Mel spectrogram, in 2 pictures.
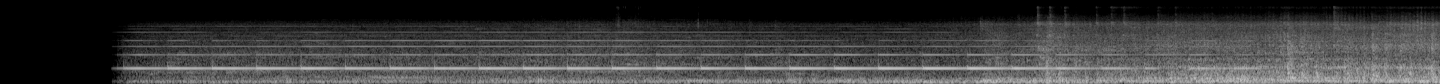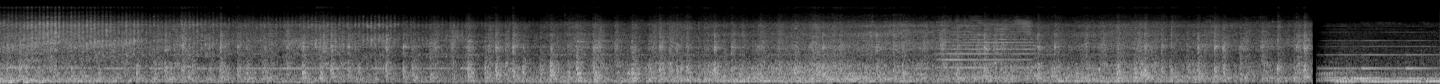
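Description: Passenger train running past through a station, starting about a second in. Its wheels clatter rhythmically over the rail joints, about two to three beats a second. A long steady horn note sounds for about the first ten seconds, and a short horn sounds near the end.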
